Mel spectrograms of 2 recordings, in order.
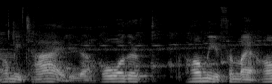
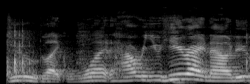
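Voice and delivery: surprised, a little higher and louder; retold surprise; 5 semitones higher, 5 dB louder than usual. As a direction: disbelief at bumping into an old friend. Surprised to meet friend.

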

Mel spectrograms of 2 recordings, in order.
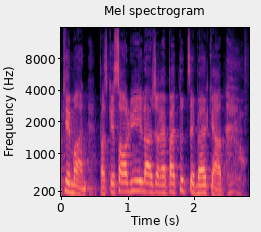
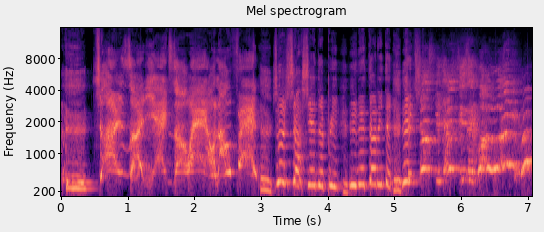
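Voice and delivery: much higher, slow crying shouts; ecstatic shout. Real, not acted. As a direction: scream in real disbelief and joy. Pulls long-sought Charizard. (crier de joie incrédule, beaucoup plus aigu)

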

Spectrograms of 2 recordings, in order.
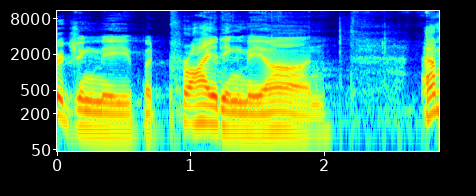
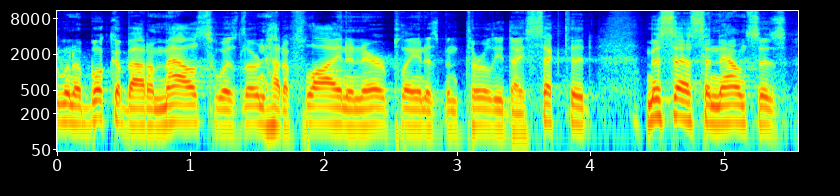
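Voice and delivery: normal talking voice

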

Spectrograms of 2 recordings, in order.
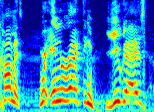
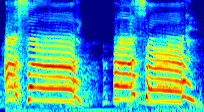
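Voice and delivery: excited winner call; 4 semitones higher, much slower than usual. Real, not acted. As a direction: call out the winner like a ring announcer. Announcing a fight winner.

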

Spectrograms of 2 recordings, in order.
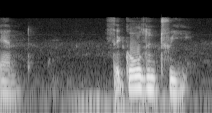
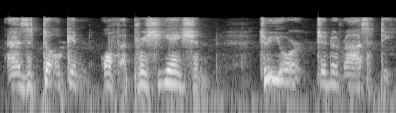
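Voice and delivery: put-on a gentle old man offering a gift; grateful old man voice; 3 semitones higher than usual. Old man figure thanks Sam.

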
